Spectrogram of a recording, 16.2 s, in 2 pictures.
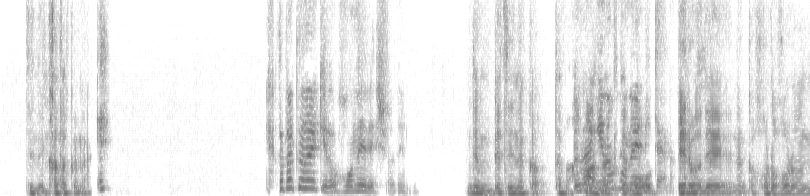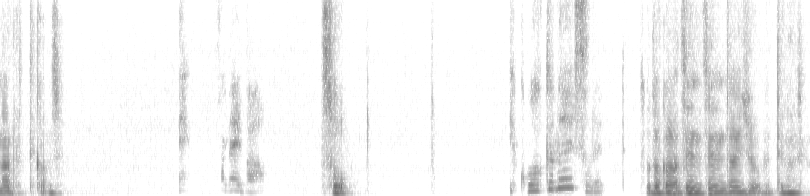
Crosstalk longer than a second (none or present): present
